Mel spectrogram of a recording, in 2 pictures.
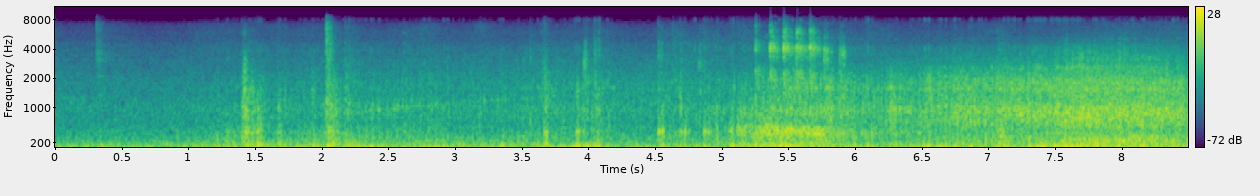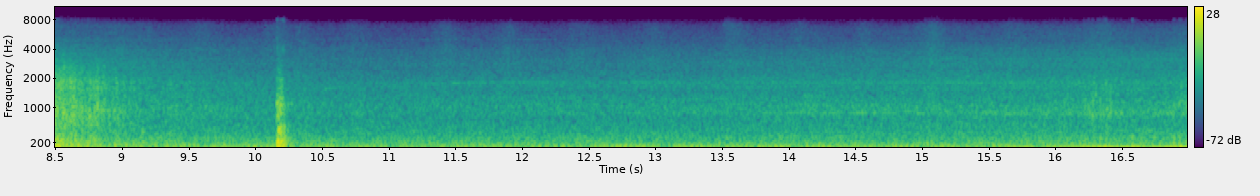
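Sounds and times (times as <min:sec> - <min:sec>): steady low hum: 0:00.0 - 0:16.9
vehicle passing: 0:01.1 - 0:10.1.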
